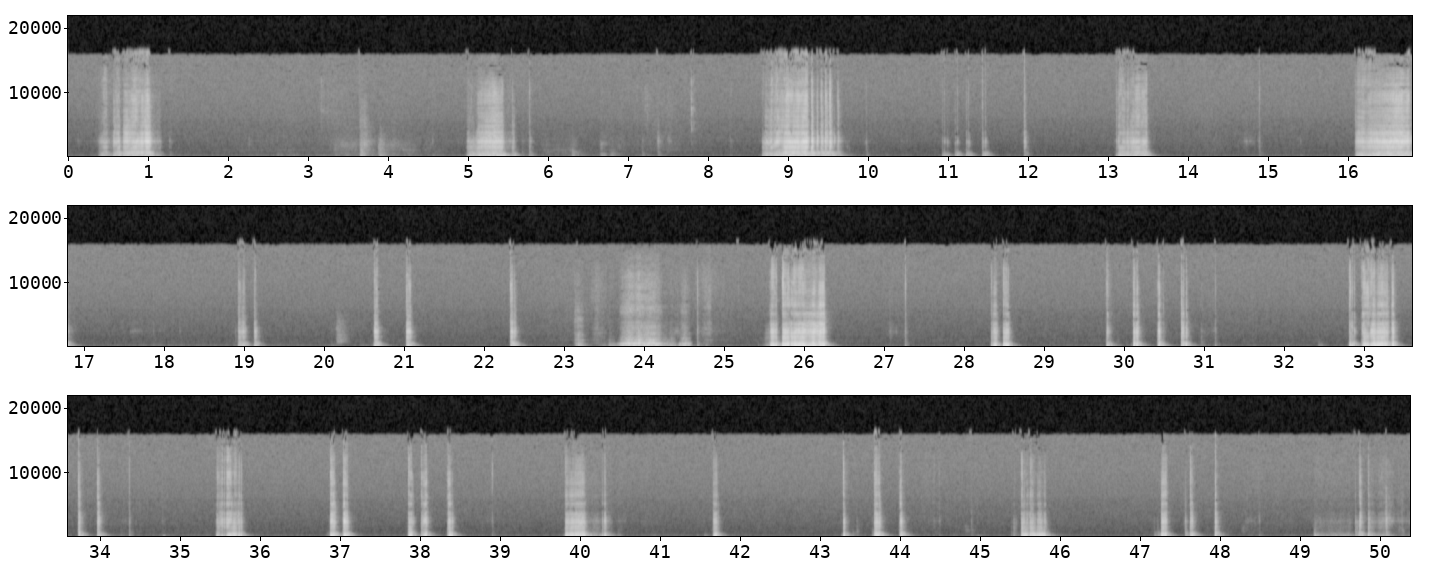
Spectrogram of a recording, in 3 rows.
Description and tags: Recorded with my Sony MZ-N707 MD and Sony ECM-MS907 Mic. I created these sounds by rubbing my dry finger across some old painted wood, resulting in a sort of creaky wood type sound. The mic was also rather close to the sound source.
sfx, creak, wood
